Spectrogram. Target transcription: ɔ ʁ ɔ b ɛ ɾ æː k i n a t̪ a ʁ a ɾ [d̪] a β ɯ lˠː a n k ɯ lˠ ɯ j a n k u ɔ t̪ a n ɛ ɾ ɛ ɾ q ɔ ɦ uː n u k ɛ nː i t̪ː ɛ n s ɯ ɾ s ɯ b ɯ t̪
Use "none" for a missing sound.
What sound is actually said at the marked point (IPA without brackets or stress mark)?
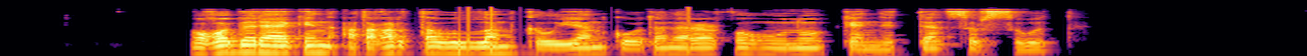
t̪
